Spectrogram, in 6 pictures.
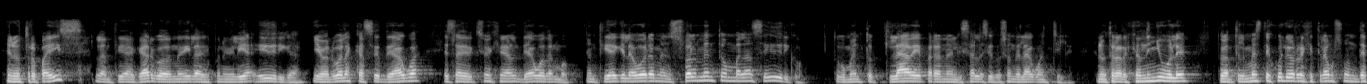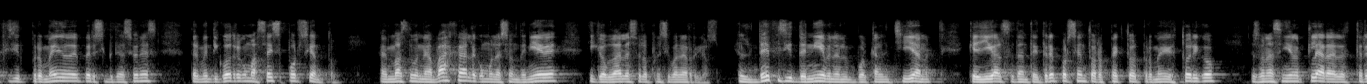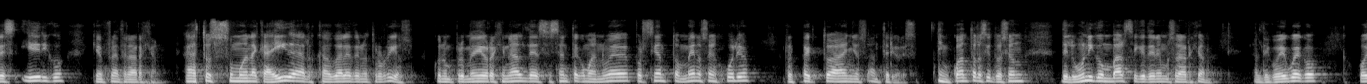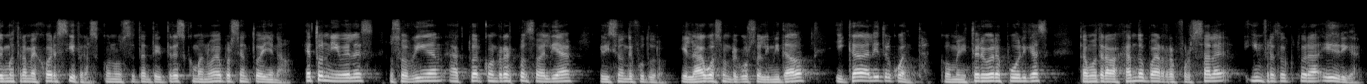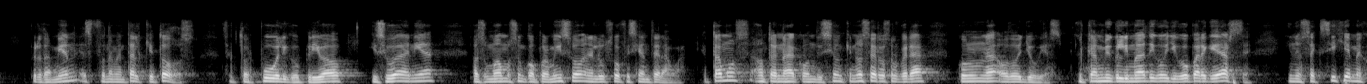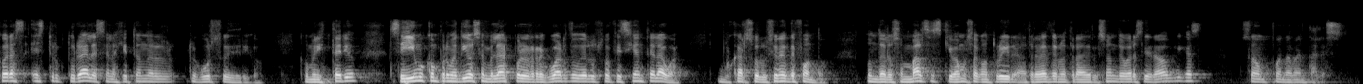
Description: El Seremi del MOP, Freddy Jelves, llamó a reforzar el uso eficiente del agua y a trabajar unidos por una gestión hídrica sostenible.
Freddy-Jelves-seremi-MOP-2.mp3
